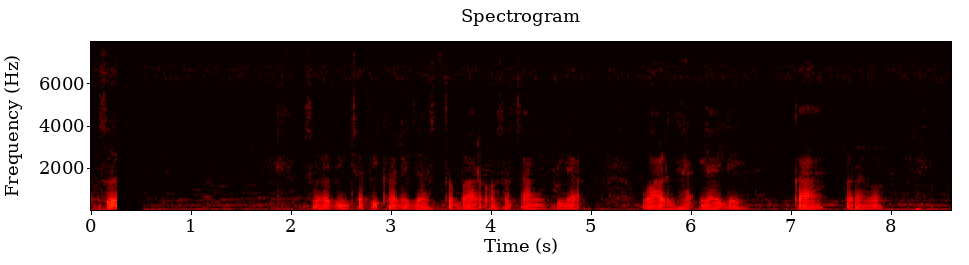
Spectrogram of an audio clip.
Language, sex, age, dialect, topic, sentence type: Marathi, male, 31-35, Varhadi, agriculture, question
